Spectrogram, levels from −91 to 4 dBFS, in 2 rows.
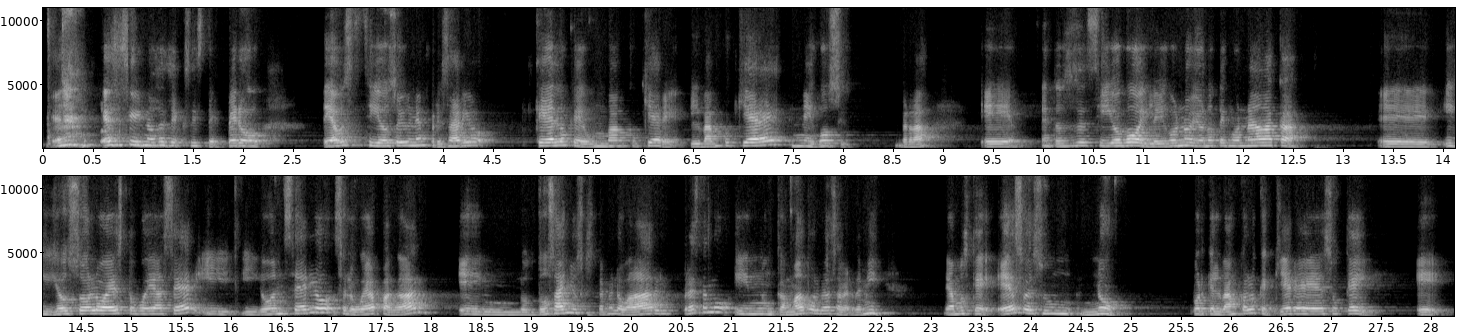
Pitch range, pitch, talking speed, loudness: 200-245 Hz, 220 Hz, 200 wpm, -23 LUFS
